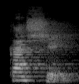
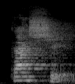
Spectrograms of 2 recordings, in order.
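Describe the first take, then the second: The two takes are said the same way.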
